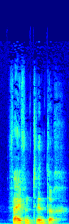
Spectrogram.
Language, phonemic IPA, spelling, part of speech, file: Dutch, /ˈvɛi̯.fənˌtʋɪn.təx/, vijfentwintig, numeral, Nl-vijfentwintig.ogg
- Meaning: twenty-five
